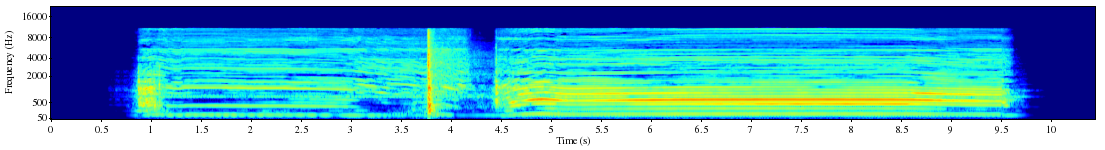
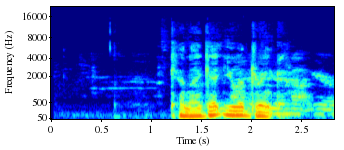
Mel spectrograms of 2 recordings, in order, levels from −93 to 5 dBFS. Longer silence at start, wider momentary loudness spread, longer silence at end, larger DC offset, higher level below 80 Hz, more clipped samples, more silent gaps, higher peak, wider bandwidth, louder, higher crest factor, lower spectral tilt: second, 0.85 s vs 1.2 s; second, 13 LU vs 16 LU; first, 0.8 s vs 0 s; neither; second, -80 dBFS vs -52 dBFS; neither; neither; first, 0 dBFS vs -8 dBFS; first, 11.5 kHz vs 7.2 kHz; about the same, -24 LUFS vs -23 LUFS; first, 24 dB vs 16 dB; second, -2.5 dB/octave vs -8.5 dB/octave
